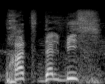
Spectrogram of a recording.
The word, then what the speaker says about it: Prat d'Albis: Prat d'Albis, c'est bien comme ça qu'on dit, c'est bien comme ça qu'il faut prononcer, euh, Fabrice Rigobert. Oui, nous sommes partis sur cette prononciation, effectivement.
